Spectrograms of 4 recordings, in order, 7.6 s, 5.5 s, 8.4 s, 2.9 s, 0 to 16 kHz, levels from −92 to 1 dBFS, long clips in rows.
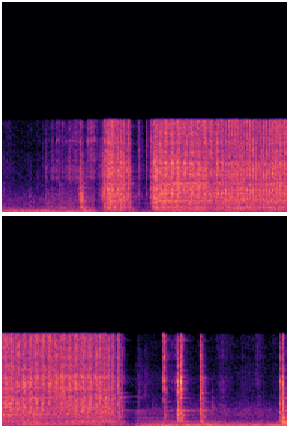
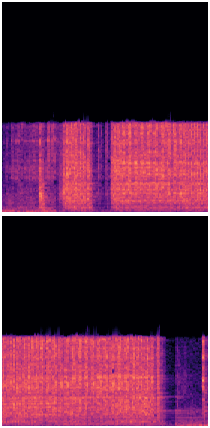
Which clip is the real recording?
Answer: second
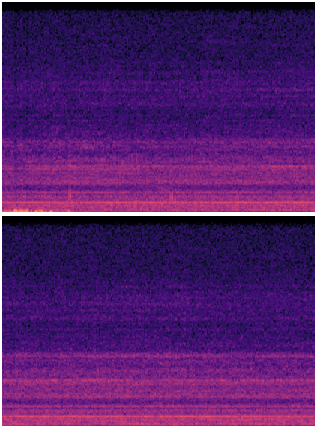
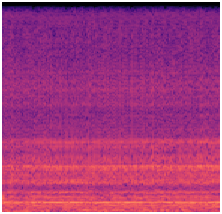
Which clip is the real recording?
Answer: first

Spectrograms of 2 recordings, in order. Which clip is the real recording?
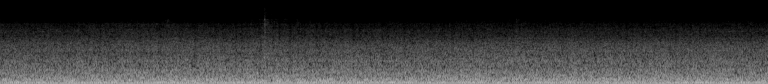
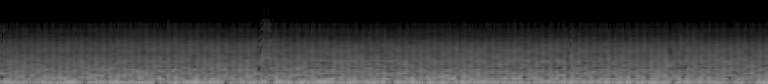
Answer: first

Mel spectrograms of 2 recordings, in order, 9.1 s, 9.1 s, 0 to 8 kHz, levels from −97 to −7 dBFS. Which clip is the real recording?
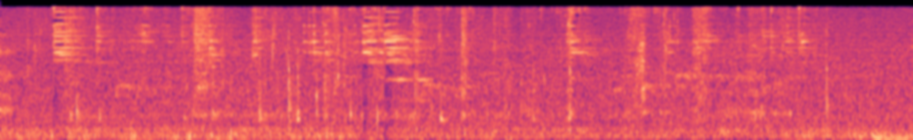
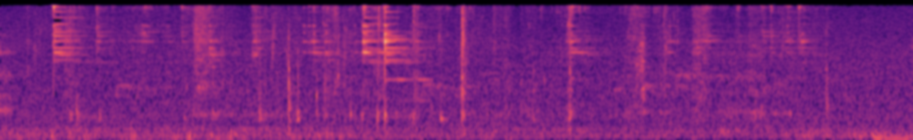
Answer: second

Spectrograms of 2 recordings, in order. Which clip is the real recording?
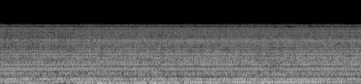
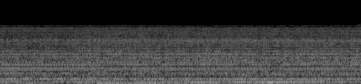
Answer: second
